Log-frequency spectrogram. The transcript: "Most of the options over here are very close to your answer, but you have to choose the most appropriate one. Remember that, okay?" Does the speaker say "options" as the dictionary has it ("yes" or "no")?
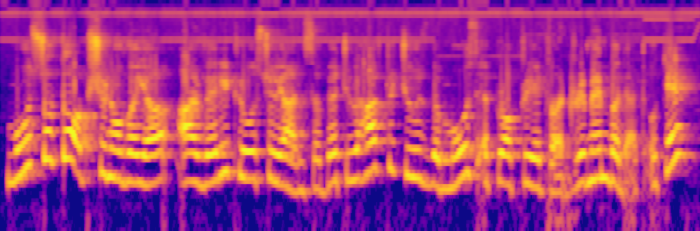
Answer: no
